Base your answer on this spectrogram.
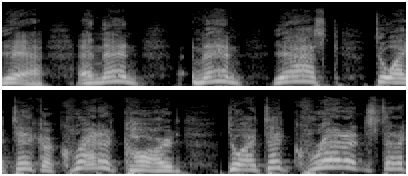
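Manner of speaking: very high, shrill, climbing angry ranting scream. Retelling how a driver screamed at an empty passenger seat, retelling a scream. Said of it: "watching him scream at an invisible me".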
